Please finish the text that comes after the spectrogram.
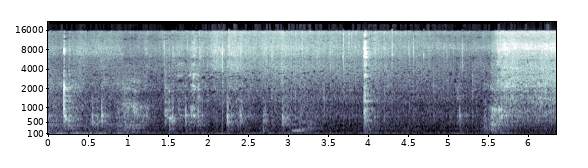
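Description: Ginger-garlic paste fries in a pan, a steady close sizzle broken by scraping and knocking of a stirring spoon, then the hiss swells louder near the end; no talk.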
